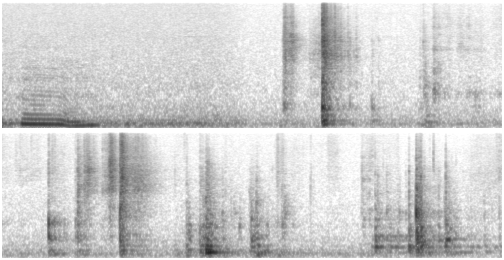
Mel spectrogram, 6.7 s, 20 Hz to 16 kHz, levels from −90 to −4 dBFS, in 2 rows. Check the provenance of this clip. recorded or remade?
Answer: recorded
